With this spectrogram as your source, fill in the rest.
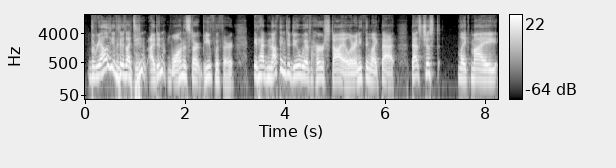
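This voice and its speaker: A man's voice: on the high side, clean tone, dry recording, studio quality. A man in his thirties from Canada, hosting a casual podcast, who rambles and repeats himself as he talks. He says he has a Pacific Northwest way of speaking. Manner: rambling, self-interrupting, repeats words. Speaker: podcast host.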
